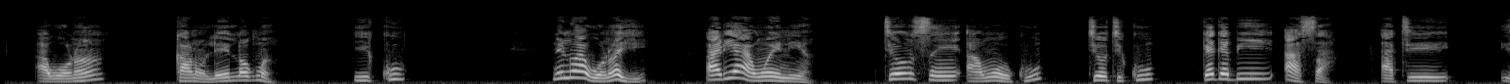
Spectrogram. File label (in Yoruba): good news yoruba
